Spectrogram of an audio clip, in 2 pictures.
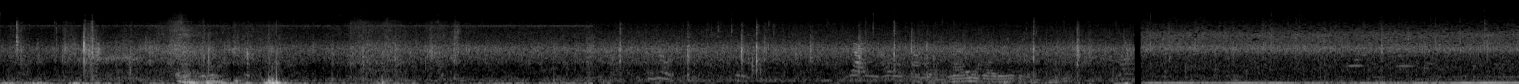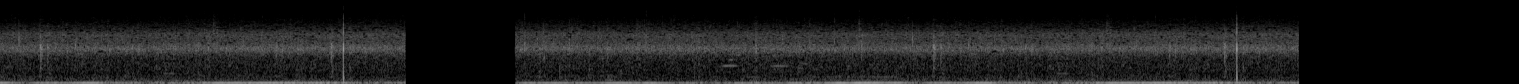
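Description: For the first ten seconds or so, voices with a few sharp knocks. Then an abrupt change to a steady hiss of falling rain with a low rumble under it. The hiss drops out to dead silence for about a second at one point.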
